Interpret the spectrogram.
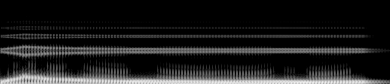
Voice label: FORMANT, Funky Vocals; USB Soundscan vol.18; AKAI; COMPUTER

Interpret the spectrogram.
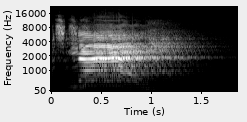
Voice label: Male FX Vocals; Houseworx

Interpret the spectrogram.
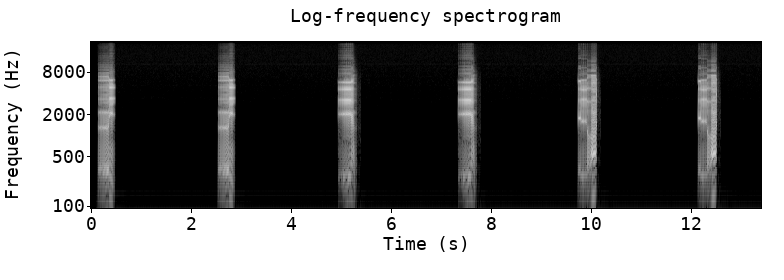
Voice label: Computer Speech; Bizarre Planet

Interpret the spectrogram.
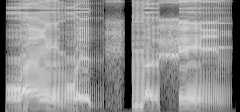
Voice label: Robot Language Machine, robot vox; X-Static Goldmine

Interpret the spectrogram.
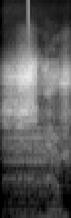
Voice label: VOICE, VOICE-FX

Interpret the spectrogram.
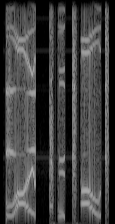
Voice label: Robot Wipe It Out, robot vox; X-Static Goldmine

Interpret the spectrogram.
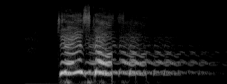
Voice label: DISCO, SHOUTS, Funky Vocals; USB Soundscan vol.18; AKAI

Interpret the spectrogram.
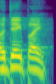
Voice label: "no strange", shouts; Best Service; Hyper Dance

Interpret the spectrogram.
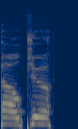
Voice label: male 130, Dance Ultra Voice, short hooks; Mutekki Media; Dance Ultra Voice VOL-1

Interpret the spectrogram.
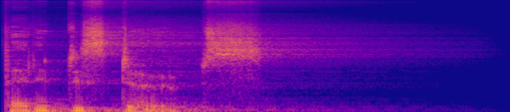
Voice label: male, voice; FX; Mutekki Media; Dance Ultra Voice VOL-1

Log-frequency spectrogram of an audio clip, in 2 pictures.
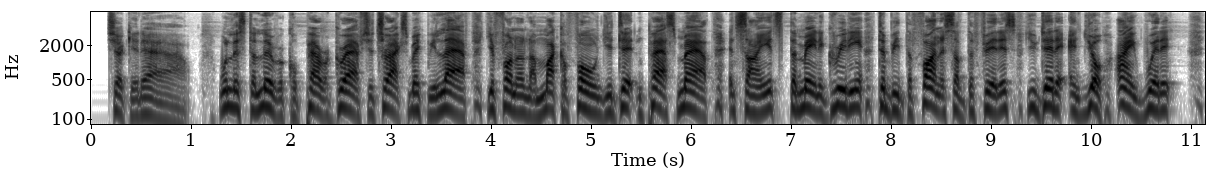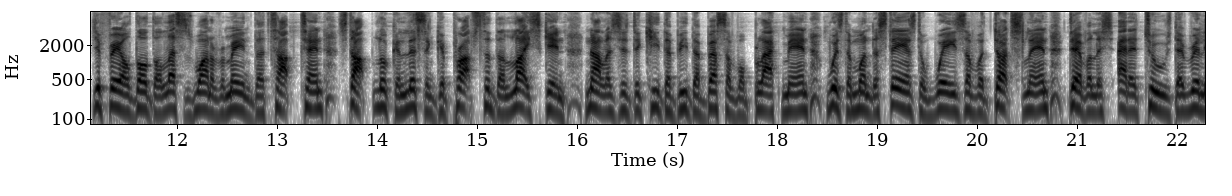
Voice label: Lyrical Paragraph, Rapsody Vocals; Masterbits CLIMAX 6

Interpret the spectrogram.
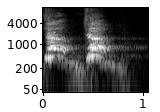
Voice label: "Jump", Vocals Male; World Pop

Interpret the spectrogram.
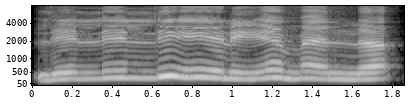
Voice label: OLD WOMAN, Arabian Traditions

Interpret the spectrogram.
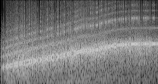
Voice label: EMS voice; SPEECH; Syntec; Wall of Sounds; TECHNO-BOX

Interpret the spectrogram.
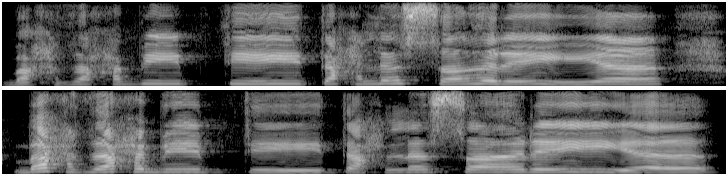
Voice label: OLD WOMAN, Arabian Traditions

